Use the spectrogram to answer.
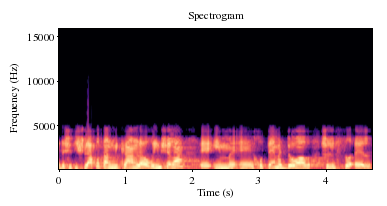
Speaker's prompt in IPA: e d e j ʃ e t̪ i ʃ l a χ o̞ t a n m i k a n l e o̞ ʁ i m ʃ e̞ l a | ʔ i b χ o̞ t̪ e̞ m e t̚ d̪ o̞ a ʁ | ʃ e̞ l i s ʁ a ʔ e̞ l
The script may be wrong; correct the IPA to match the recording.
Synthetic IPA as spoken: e d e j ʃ e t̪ i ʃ l a χ o̞ t a n m i k a n l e o̞ ʁ i m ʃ e̞ l a | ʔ i m χ o̞ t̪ e̞ m e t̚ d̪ o̞ a ʁ | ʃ e̞ l i s ʁ a ʔ e̞ l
